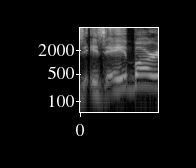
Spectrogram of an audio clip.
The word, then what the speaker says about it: Eibar: Is Eibar any good? Are they a bottom feeder? – I was about to tell you. Eibar, in Spanish, Eibar, as you pronounce it, is not that great.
